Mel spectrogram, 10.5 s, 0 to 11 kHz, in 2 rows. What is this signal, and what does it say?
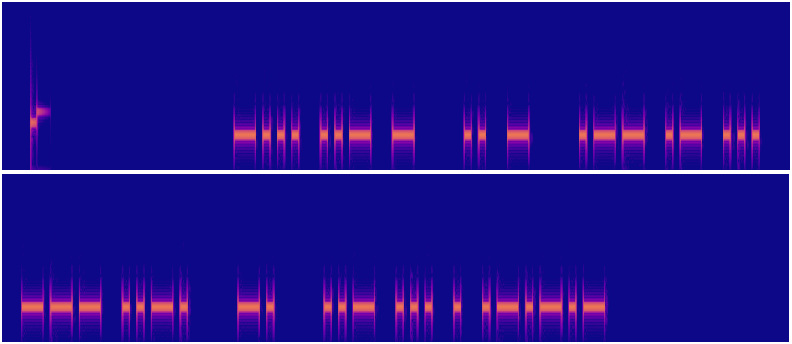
Morse code, heard as a keyed tone, about 25 wpm, 700 Hz. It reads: BUT IT WAS OF N USE.
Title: Sentences from Top 100 Words and Abbreviations 25wpm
